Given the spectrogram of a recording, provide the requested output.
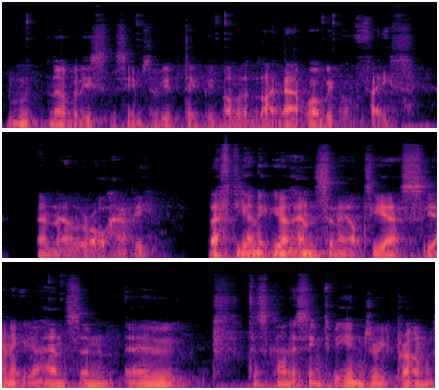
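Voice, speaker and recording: A man casually commentating on his own football management game, chatty and wry, his throat still a little raspy after the flu. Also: extremely low pitch, a bit bright, slight background noise. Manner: chatty, self-correcting, wry asides. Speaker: gaming video host.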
